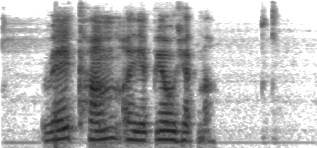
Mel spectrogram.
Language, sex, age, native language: Icelandic, female, 60-69, Icelandic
